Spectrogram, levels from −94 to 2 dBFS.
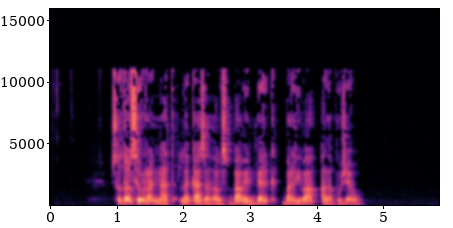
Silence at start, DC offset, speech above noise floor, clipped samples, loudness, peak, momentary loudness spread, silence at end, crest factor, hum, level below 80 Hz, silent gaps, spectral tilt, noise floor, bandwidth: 0.95 s; under 0.1%; 62 dB; under 0.1%; -19 LUFS; -2 dBFS; 13 LU; 1.2 s; 20 dB; none; -62 dBFS; none; -3 dB/octave; -80 dBFS; 11.5 kHz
